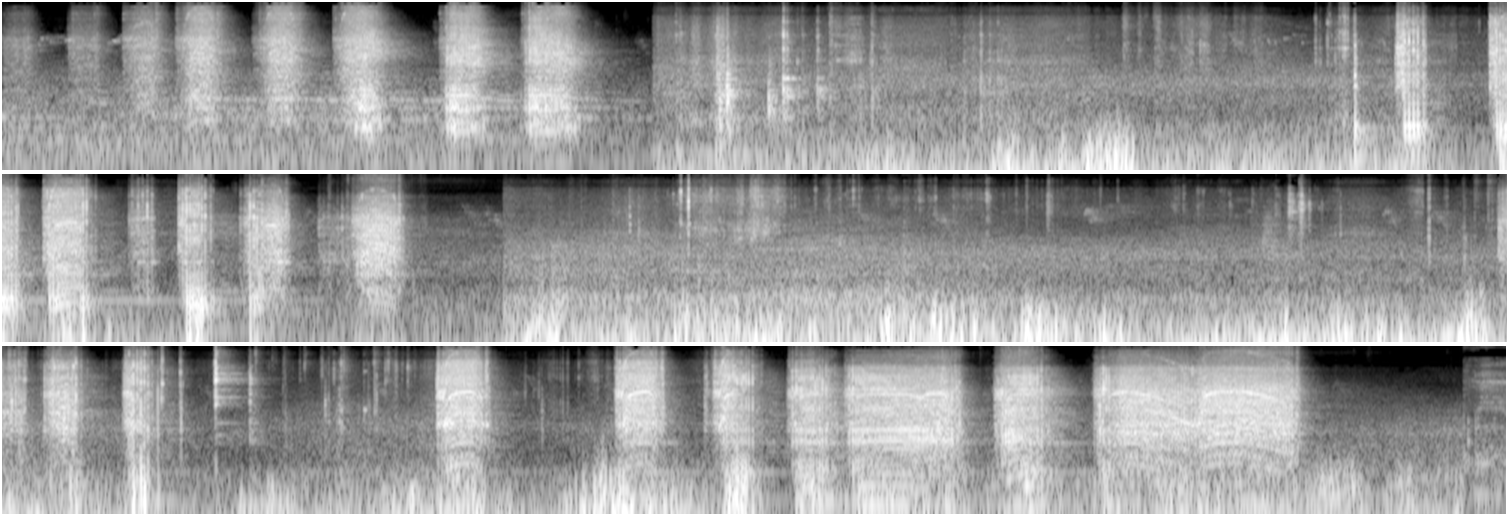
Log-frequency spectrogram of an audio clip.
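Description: Cordless drill boring holes for cable cleats into a pebbledash-rendered wall. It runs in many short bursts with pauses between, and in a few longer runs near the end where the motor's pitch rises and falls.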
